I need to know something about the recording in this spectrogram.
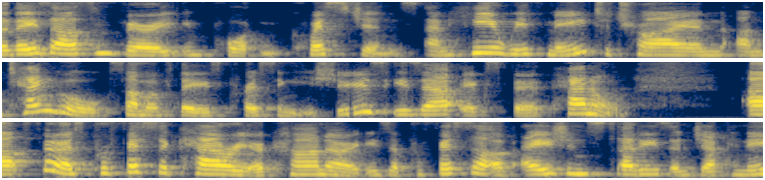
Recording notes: Recorded live via zoom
